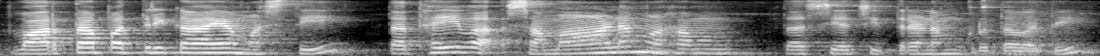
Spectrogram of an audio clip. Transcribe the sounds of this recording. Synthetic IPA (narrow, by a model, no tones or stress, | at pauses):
ʋaːɾt̪aːpɐt̪ɾikaːjɐmɐst̪it̪ɐt̪ʰɐjʋɐsɐmaːɳɐmɐɦɐmt̪ɐsjɐt͡ʃit̪ɾɐɳɐmkɾut̪ɐʋɐt̪i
